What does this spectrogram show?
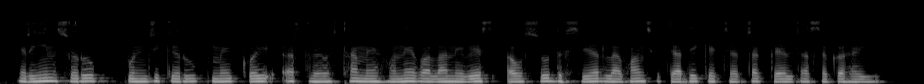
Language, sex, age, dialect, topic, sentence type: Magahi, male, 25-30, Central/Standard, agriculture, statement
